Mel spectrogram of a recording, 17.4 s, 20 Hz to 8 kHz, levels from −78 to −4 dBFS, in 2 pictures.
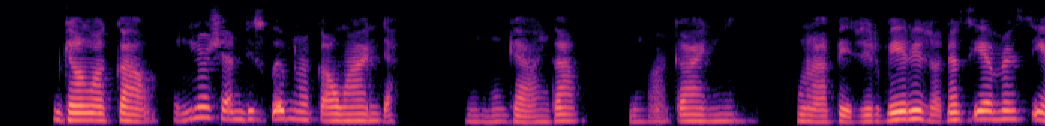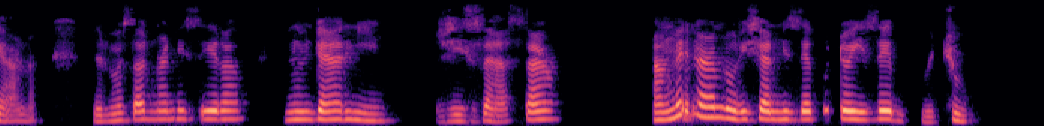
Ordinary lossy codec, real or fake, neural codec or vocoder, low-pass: MP3, 32 kbps; fake; autoencoder, 22.05 kHz, a latent of 192 numbers a frame, VITS, trained on one speaker; 7.2 kHz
